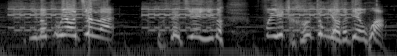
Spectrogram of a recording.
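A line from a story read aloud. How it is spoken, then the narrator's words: Frightened shout. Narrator (Chinese): 这西姆啊，吓得赶紧喊道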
